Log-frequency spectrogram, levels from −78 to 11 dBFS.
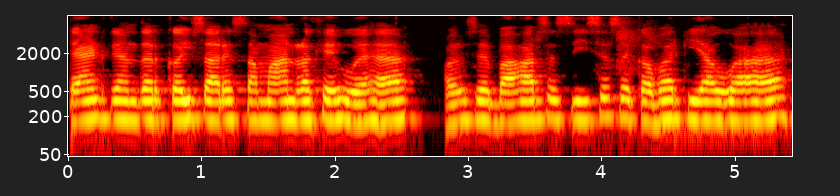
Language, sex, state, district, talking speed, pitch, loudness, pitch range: Hindi, male, Jharkhand, Garhwa, 210 wpm, 180 Hz, -15 LUFS, 175-180 Hz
